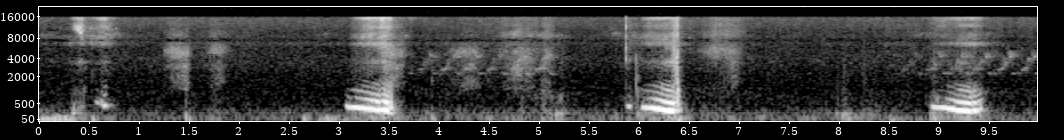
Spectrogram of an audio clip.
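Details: Sleeping tuxedo cat snoring: soft whistling squeaks on each breath, about 20 a minute, with songbirds singing in the background.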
